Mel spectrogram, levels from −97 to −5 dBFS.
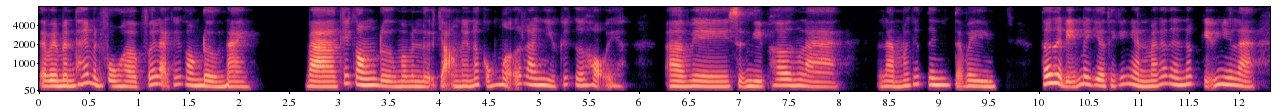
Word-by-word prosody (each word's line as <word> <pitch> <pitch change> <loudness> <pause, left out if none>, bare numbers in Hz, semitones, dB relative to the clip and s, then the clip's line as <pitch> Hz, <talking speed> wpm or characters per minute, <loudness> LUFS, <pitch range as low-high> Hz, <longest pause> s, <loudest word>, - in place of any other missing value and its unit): Tại 195 - +1
vì 195 - +5
mình 195 0 +3
thấy 280 +6 -1
mình 240 -8 0
phù 190 -1 0
hợp 180 -2 -1
với 250 +2 -1
lại 265 - -1
cái 255 - -7
con 215 -2 +2
đường 180 -3 +2
này 175 -3 -1 0.5
và 180 -1 +5
cái 285 - -4
con 230 -3 +5
đường 185 -3 0
mà 180 - 0
mình 180 0 0
lựa 170 - -3
chọn 185 - -2
này 185 0 0
nó 235 - 0
cũng 220 +2 -5
mở 230 - -3
ra 245 -2 +1
nhiều 220 -5 +2
cái 245 +3 -11
cơ 215 - -1
hội, 220 -1 -3
à, - - -16 0.5
à, 185 - +4
về 180 -1 0
sự 185 -1 -1
nghiệp 185 -1 +1
hơn 215 -1 0
là 170 -4 -3 0.4
làm 185 -1 -3
marketing. 235 +2 0
Tại - - -6
vì 190 -2 0 0.5
tới 275 +2 +5
thời 295 - +5
điểm 175 0 -1
bây 260 -2 +1
giờ 215 -3 +2
thì 200 - -4
cái 255 - -6
ngành 210 -8 +1
marketing 245 +4 0
nó, 260 - +1
kiểu 215 - -3
như, 250 -1 +2
là 185 -5 -1
195 Hz, 265 wpm, -23 LUFS, 180-235 Hz, 0.5 s, vì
